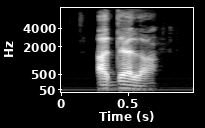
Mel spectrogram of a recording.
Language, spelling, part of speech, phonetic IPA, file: Polish, Adela, proper noun, [aˈdɛla], Pl-Adela.ogg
